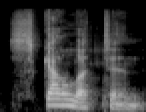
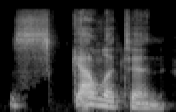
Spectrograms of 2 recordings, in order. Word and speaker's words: skeleton: Skeleton. It's a short E at the first E. Skeleton. And the second E makes the sound because of the schwa. And the T-O makes a T-I sound.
